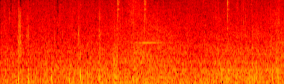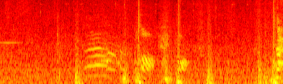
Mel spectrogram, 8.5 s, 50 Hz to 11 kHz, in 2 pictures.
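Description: A horse gallops in The Witcher 3: Wild Hunt, its hoofbeats soft and blurred under a noisy, rain-like wash at first, then sharper, closer thuds and scuffles near the end.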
